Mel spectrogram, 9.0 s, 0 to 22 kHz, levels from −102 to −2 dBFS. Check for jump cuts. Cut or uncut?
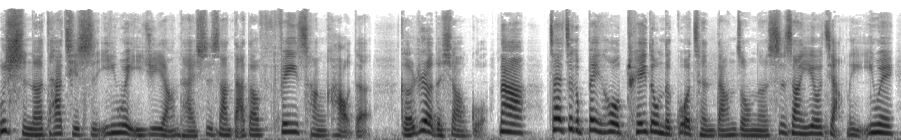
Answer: cut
